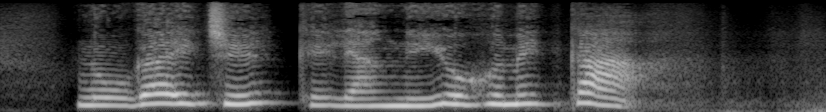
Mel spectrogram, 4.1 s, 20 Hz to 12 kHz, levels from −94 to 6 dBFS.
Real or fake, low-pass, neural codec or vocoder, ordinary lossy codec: fake; 10.8 kHz; codec, 16 kHz in and 24 kHz out, 0.4 kbps, LongCat-Audio-Codec, fine tuned four codebook decoder; MP3, 64 kbps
